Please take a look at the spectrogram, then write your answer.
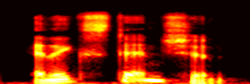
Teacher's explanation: the N sound from the article an naturally links onto the vowel sound at the start of extension. And for the word extension, the stress is right in the middle. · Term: linking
